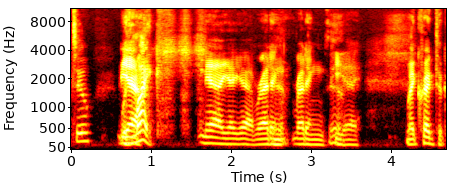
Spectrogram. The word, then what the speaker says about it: Reading: from reading pennsylvania uh reading not pronounced like the verb brett cannot do and the task will excels at reading oh reading it's writing he said not pronounced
